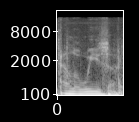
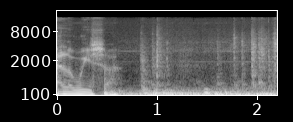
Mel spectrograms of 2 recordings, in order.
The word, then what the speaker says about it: Heloisa: is heloisa Vella but she the H is silent so it's eloisa ah eloisa and she's a correspondent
